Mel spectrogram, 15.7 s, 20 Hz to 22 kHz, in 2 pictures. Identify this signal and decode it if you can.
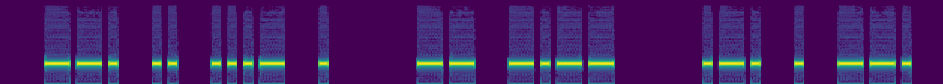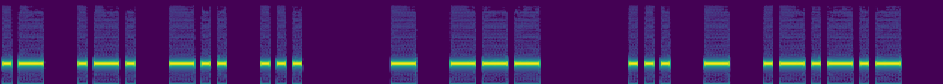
Morse code, heard as a keyed tone, about 18 wpm, spaced as for 15 wpm, 1000 Hz. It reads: GIVE MY REGARDS TO ST.
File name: qotdfiles / 15wpm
